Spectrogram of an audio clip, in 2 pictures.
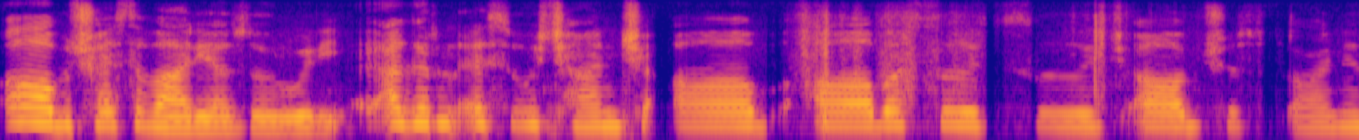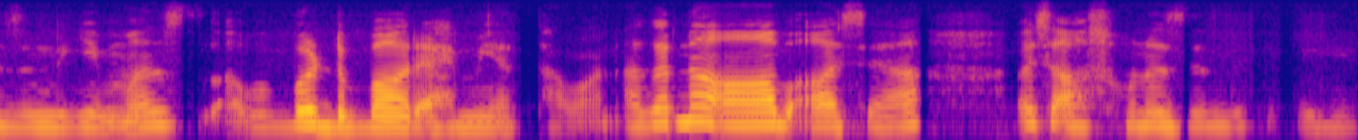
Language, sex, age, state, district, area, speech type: Kashmiri, female, 30-45, Jammu and Kashmir, Srinagar, urban, spontaneous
